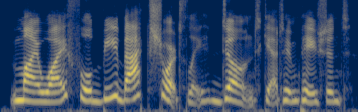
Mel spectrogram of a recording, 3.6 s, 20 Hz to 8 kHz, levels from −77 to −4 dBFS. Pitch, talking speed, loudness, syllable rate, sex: 235 Hz, 150 wpm, -20 LUFS, 3.6 syllables/s, female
